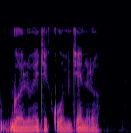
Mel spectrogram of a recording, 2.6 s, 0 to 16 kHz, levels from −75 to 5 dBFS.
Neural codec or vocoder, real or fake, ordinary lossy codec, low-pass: none; real; none; 7.2 kHz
